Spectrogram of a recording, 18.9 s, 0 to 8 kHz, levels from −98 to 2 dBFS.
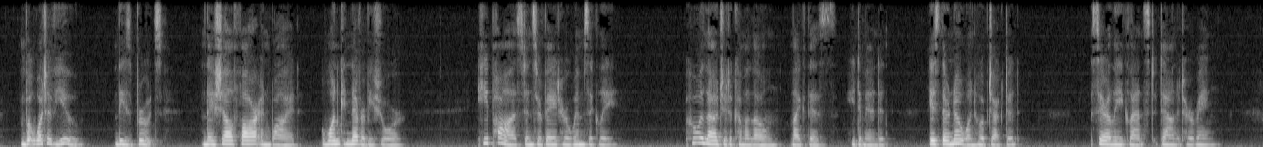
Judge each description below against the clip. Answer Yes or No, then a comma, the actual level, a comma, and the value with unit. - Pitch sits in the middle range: Yes, medium, 180 Hz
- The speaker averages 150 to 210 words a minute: No, average, 140 wpm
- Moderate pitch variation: Yes, average, 3.0 semitones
